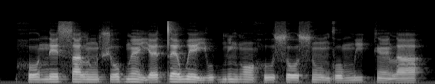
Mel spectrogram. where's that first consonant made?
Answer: throat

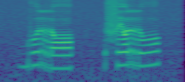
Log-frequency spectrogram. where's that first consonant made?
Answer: lips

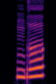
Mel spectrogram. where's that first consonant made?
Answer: velum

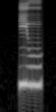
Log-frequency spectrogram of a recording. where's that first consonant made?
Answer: palate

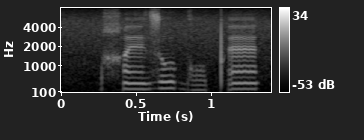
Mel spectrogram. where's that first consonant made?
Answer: uvula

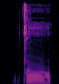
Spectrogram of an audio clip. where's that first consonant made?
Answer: retroflex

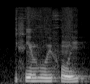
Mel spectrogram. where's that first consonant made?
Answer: lips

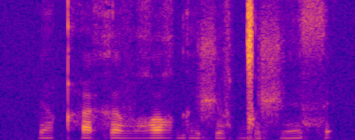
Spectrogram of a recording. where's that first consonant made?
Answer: uvula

